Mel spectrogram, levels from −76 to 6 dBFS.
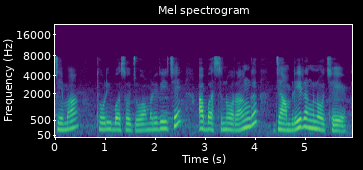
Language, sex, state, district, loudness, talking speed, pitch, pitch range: Gujarati, female, Gujarat, Valsad, -18 LUFS, 140 wpm, 200 Hz, 185-230 Hz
